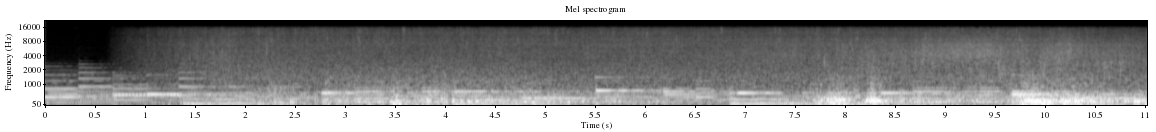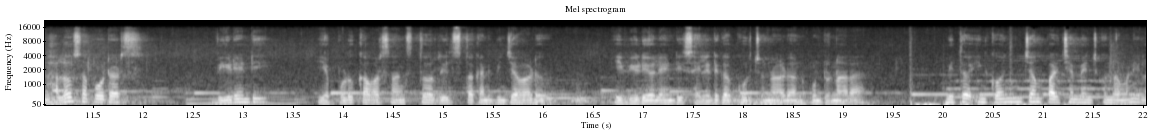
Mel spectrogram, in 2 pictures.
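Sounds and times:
soft background music: 0.0s - 22.0s
heavy rain: 0.7s - 22.0s
thunder rumbles: 1.1s - 12.8s, 15.4s - 22.0s.

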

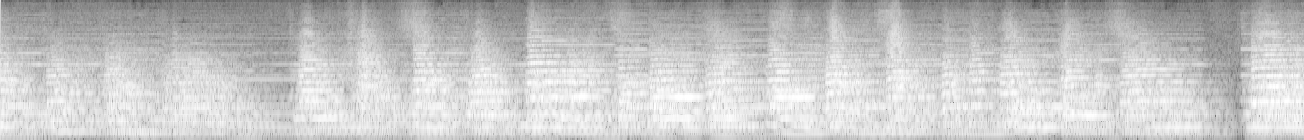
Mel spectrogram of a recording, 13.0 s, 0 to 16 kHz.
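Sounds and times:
brass ensemble playing chords: 0.0s - 13.0s.

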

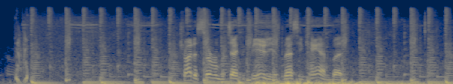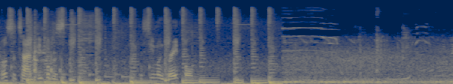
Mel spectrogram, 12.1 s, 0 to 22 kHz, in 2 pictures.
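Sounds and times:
faint bird chirps: 0.2s - 3.1s, 9.1s - 12.0s.

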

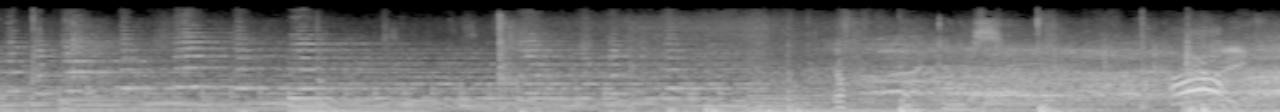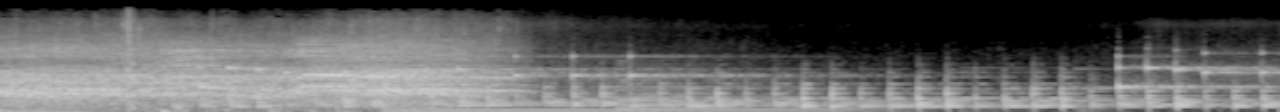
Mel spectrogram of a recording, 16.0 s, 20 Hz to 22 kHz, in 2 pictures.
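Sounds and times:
background music: 0.0s - 16.0s
racket hitting shuttlecock: 3.1s - 3.4s.

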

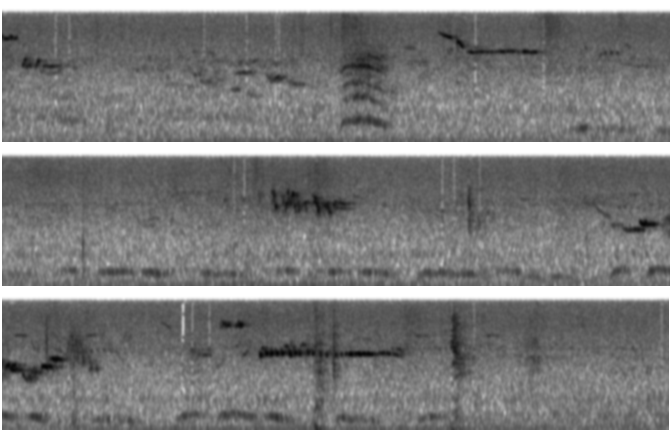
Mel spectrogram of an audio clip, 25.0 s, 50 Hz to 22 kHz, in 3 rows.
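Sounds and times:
songbirds chirping: 0.0s - 25.0s
pigeons cooing: 7.0s - 23.8s.

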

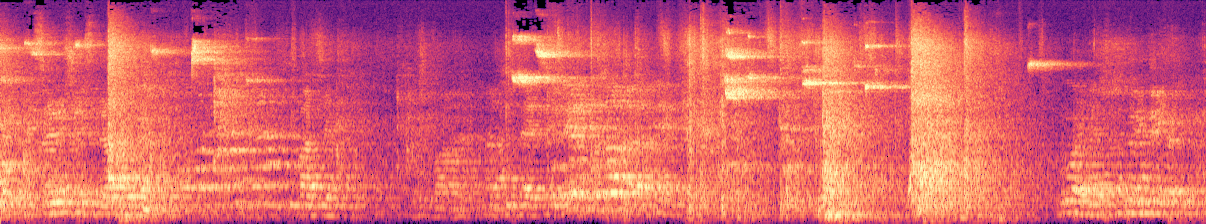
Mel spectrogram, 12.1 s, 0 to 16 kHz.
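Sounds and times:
sports shoes squeaking on floor: 0.0s - 3.0s, 5.0s - 10.7s
players' voices: 0.0s - 8.6s, 9.2s - 12.0s
racket striking shuttlecock: 7.8s - 10.0s.

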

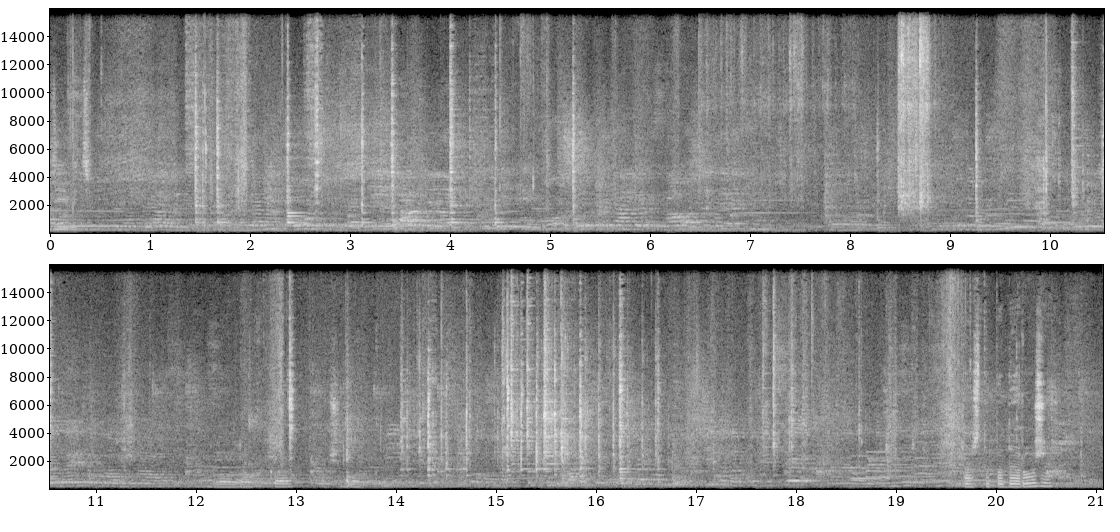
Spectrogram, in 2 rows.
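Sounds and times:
background music: 0.0s - 21.0s
frying pans clacking together: 1.4s - 4.6s, 14.0s - 17.0s.

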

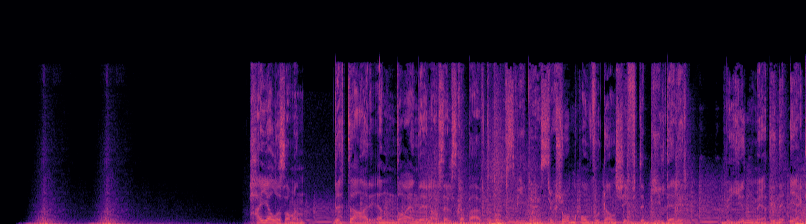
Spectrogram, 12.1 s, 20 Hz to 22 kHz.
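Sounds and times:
whoosh sound effects: 0.4s - 3.0s, 7.2s - 8.1s
deep bass rumble: 6.5s - 9.0s.

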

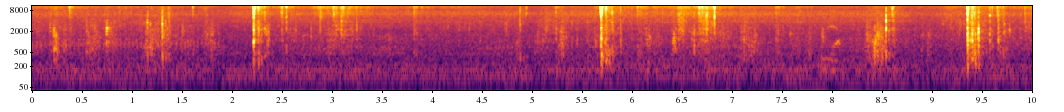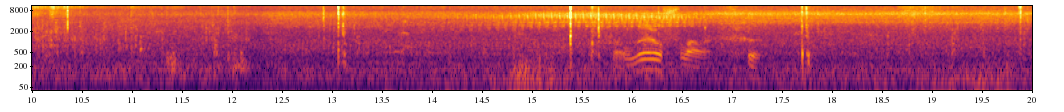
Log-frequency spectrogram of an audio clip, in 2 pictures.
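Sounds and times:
baseball popping into mitt: 5.6s - 6.0s.

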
